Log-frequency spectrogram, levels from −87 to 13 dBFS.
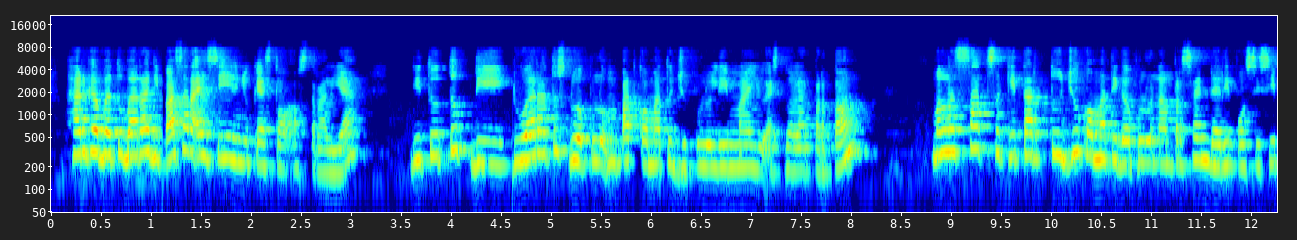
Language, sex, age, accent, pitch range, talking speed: Indonesian, female, 30-49, native, 205-275 Hz, 100 wpm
